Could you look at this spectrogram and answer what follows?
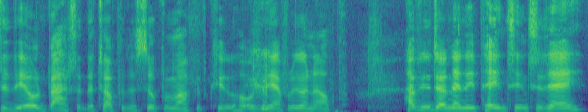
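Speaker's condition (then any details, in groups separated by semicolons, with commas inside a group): Parkinson's disease; progressive neurodegenerative, reduced dopamine, began with right hand tremor during thyroid treatment, illegible handwriting, slowed walking; shorter voice and breath, exaggerates voice to be understood, runs out of puff, listeners asked pardon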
